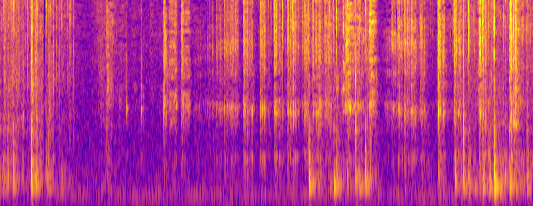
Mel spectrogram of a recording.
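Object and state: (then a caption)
Bar soap being carved. A utility knife shaves and carves a solid cream oval soap bar held in the palm, peeling off curls and chunks. Crisp, dry scraping strokes come in quick, uneven bursts with a bright, hissy edge and a light mid-range body. Each cut stops short with almost no ring.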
